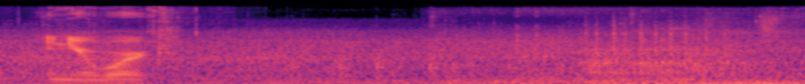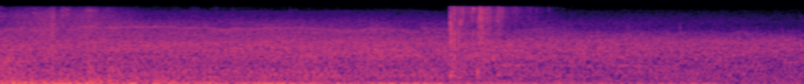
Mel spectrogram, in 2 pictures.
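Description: A heavy stone door grinds open.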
